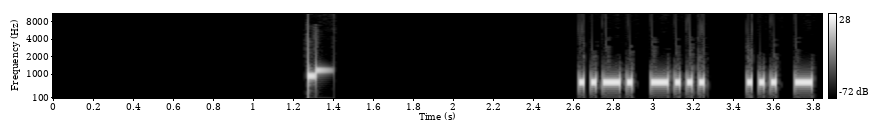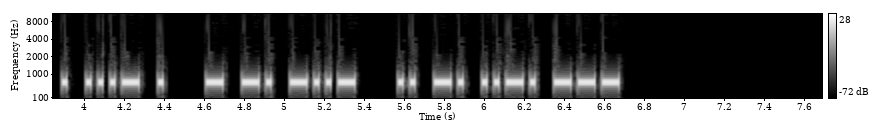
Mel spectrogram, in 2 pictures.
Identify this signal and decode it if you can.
Morse code, heard as a keyed tone, about 40 wpm, 700 Hz. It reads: FB STEVE TNX INFO
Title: Practice QSO - Exchange 3 - More Info - 40wpm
